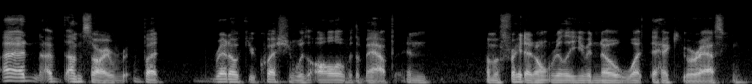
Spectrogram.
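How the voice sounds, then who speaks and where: Blunt, low-voiced male podcast co-host. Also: fairly quick, fairly bright tone, no echo. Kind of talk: casual gaming discussion.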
